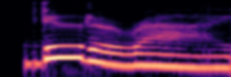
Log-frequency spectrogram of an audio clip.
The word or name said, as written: deuteride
